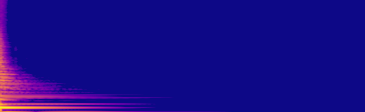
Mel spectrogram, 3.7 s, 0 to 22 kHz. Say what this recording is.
Music > Solo percussion
Hi Tom- Oneshots - 39- 10 inch by 8 inch Sonor Force 3007 Maple Rack
percs, rimshot, acoustic, beats, fill, flam, tom, beatloop, oneshot, tomdrum, toms, velocity, percussion, beat, kit, perc, instrument, hi-tom, drumkit, studio, rim, drum, hitom, roll, drums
